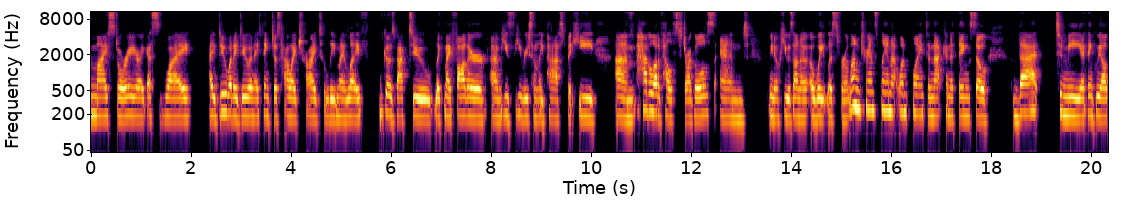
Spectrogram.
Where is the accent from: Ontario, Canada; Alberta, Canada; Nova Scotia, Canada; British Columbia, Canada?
Nova Scotia, Canada; Sydney; moved away as an adult; now in Halifax, Canada; I grew up in Sydney, Nova Scotia in Cape Breton. And I've been in Halifax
